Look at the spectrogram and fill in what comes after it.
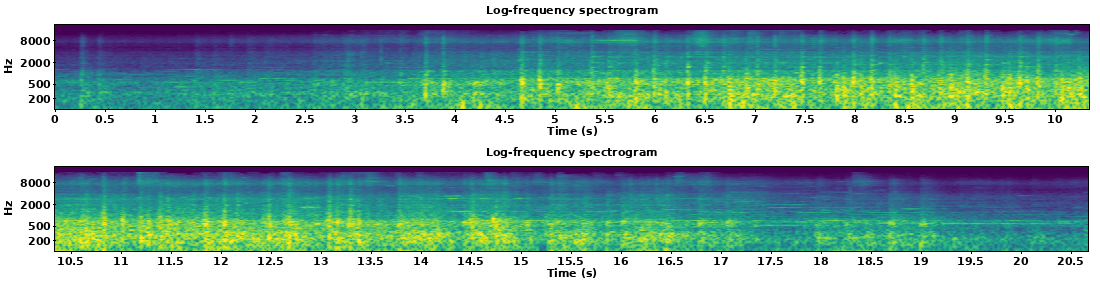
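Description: Suburban electric multiple-unit train passing close by over turnouts and rail joints: a loud, fast clickety-clack of wheels striking the points and joints over a rumble. It builds from about three seconds in, peaks in the middle and fades over the last few seconds.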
